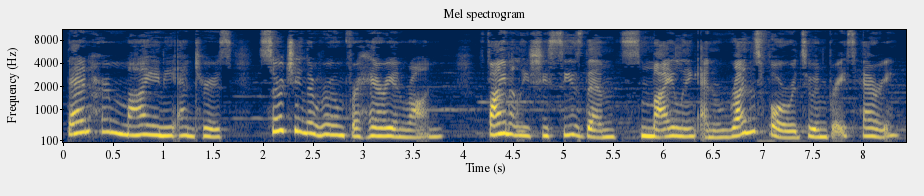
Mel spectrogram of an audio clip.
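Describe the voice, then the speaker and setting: A woman narrates a fantasy audio drama in a scripted, dramatic storytelling style. Her voice is fairly high and soft-edged, over faint background music. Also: expressive, a little slow.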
